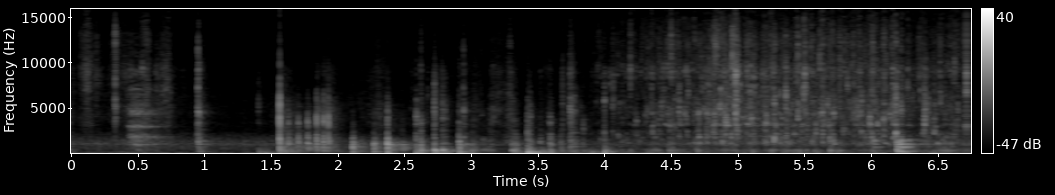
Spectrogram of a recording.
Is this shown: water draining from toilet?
yes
